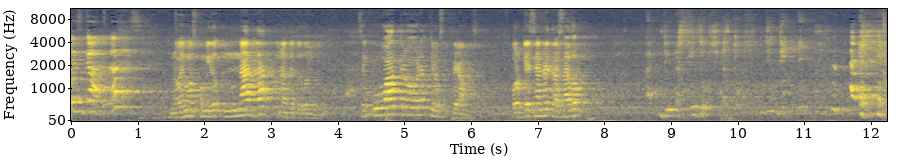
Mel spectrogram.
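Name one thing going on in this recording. A young woman speaks with animation on a stage, heard in a large hall.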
